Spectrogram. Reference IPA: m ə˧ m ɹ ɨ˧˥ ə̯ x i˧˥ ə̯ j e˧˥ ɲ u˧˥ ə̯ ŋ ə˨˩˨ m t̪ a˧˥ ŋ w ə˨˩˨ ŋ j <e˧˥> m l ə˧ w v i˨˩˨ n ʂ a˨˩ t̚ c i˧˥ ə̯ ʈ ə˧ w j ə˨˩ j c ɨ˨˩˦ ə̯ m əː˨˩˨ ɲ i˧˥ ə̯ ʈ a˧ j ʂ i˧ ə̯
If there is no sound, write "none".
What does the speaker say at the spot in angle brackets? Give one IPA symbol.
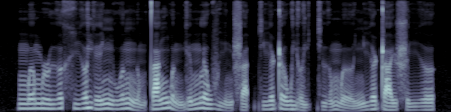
e˧˥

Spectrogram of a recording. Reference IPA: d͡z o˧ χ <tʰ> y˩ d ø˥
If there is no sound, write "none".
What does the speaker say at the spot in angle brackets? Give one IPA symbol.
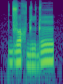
d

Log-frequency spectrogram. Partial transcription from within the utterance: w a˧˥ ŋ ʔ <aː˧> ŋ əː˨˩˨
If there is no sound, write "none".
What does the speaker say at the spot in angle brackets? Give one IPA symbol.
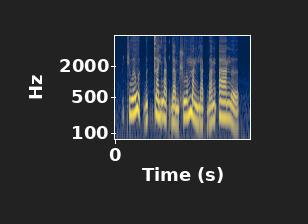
aː˧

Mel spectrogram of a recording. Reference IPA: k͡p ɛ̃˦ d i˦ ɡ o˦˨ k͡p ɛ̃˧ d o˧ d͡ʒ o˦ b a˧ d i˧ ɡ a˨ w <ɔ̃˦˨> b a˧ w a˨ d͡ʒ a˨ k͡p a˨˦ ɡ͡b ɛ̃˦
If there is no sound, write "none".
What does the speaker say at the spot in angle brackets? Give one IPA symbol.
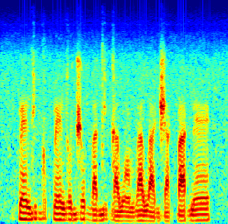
ɔ̃˨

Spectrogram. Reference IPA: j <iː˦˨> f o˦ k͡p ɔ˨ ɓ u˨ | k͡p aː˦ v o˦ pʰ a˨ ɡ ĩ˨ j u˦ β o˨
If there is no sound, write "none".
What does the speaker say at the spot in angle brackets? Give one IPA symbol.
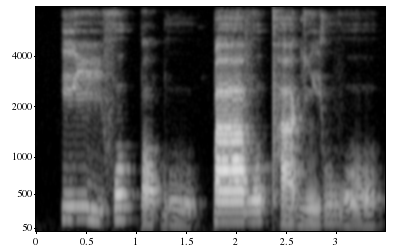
iː˦˨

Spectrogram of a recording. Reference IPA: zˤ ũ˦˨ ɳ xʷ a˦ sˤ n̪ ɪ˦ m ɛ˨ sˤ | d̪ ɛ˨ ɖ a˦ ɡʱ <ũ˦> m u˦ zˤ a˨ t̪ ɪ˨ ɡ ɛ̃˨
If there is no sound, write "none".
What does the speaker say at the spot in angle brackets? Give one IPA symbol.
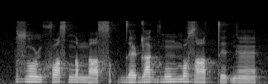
ũ˦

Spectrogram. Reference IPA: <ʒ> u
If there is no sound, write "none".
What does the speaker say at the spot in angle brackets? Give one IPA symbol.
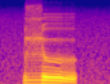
ɮ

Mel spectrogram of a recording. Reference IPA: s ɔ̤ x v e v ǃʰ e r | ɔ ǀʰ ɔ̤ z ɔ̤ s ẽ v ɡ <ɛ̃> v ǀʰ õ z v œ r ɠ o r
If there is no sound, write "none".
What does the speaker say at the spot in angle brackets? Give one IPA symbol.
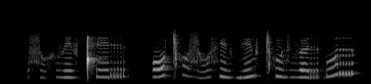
ẽ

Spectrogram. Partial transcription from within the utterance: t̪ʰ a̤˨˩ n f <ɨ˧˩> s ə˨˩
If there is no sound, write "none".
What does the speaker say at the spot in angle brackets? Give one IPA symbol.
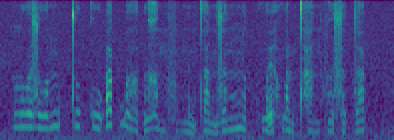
ɨ˧˩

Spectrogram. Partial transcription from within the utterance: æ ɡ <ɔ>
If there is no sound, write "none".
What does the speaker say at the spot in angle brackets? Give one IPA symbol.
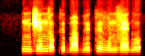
o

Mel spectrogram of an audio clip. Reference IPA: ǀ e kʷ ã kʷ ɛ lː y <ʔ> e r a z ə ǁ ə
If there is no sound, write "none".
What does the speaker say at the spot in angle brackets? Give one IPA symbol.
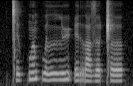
ʔ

